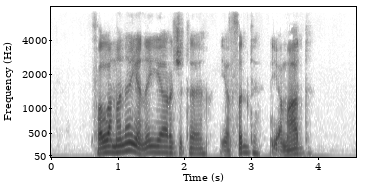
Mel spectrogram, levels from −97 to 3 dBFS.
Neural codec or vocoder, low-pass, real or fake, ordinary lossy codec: codec, 16 kHz, 4 kbps, X-Codec, HuBERT features, trained on general audio; 7.2 kHz; fake; AAC, 32 kbps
